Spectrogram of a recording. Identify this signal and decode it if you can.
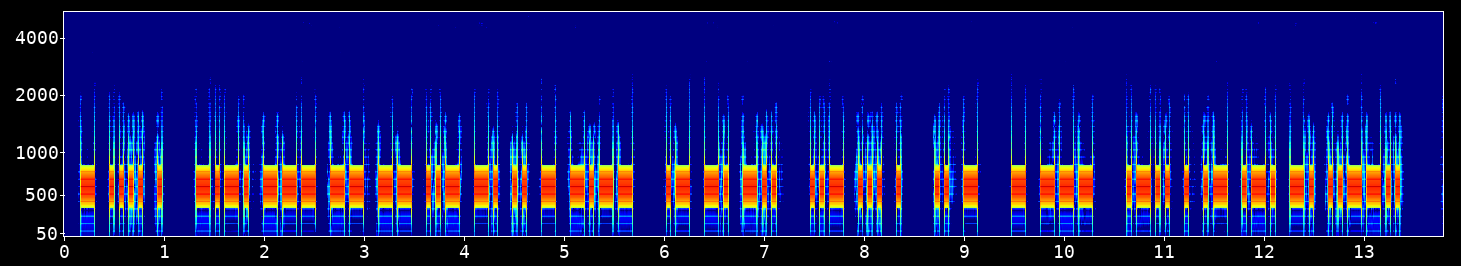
Morse code, heard as a keyed tone, about 25 wpm, 600 Hz. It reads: THE COMMUNITY AND USE IT TO LEARN?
